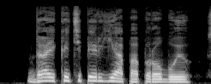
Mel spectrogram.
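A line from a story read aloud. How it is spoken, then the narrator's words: Plain. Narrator (Russian): сказала Занна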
